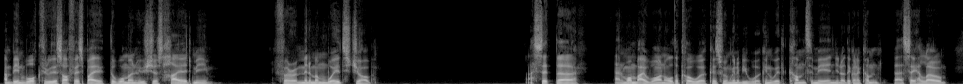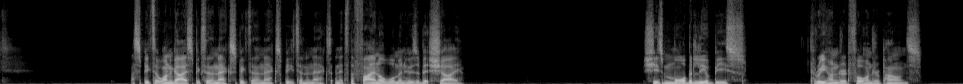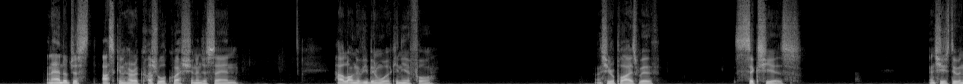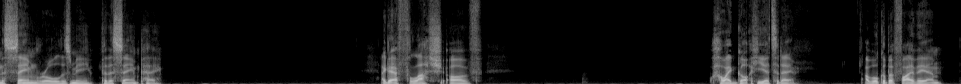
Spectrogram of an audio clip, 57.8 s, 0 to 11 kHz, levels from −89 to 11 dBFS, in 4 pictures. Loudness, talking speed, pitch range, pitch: -23 LUFS, 140 wpm, 75-100 Hz, 90 Hz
